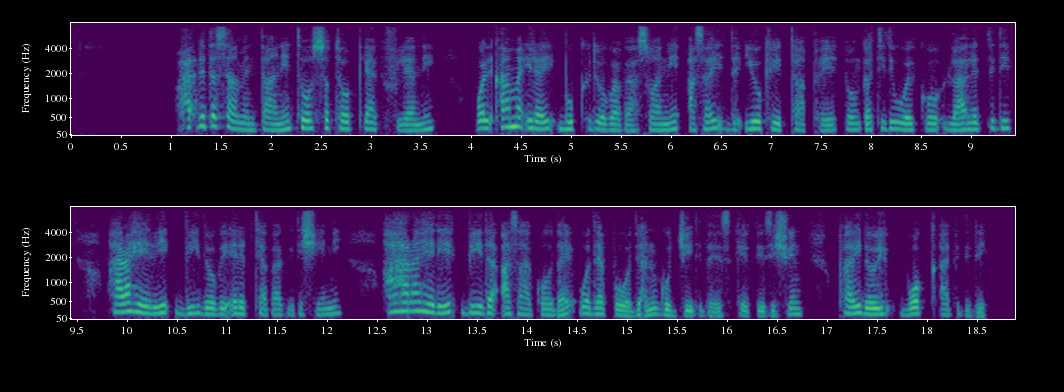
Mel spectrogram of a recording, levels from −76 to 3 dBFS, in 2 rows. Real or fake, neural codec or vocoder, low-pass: fake; codec, 16 kHz in and 24 kHz out, 0.6 kbps, FocalCodec, streaming, 4096 codes; 7.2 kHz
